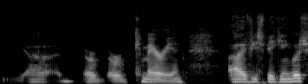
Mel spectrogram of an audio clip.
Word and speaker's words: Cimmerian: And as far as we know Howard did pronounce it with the soft C and Cimmerian Cimmerian.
